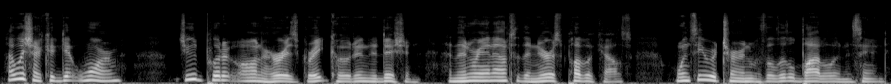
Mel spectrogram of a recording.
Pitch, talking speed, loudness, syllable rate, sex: 155 Hz, 230 wpm, -18 LUFS, 6.0 syllables/s, male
